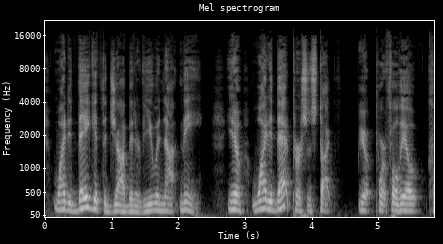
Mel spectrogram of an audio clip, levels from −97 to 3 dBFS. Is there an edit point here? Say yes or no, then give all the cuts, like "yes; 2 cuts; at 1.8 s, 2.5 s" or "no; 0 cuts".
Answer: no; 0 cuts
